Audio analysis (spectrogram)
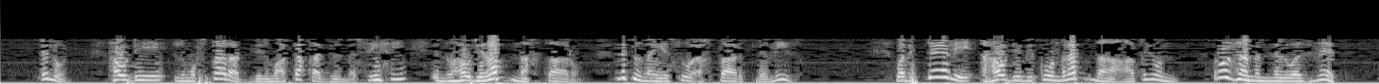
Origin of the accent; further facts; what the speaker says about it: Lebanon; إذا نحن بحياتنا كمواطنين خصوصا كلبنانيين وبلدنا عم بمر بأزمات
